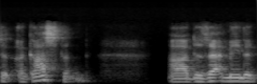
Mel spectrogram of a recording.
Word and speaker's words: Augustine: of Hippo and we don't pronounce his name Austine we pronounce it Augustine uh does that mean that Dr Ross's views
